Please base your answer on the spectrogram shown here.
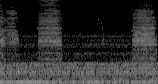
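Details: Wild barn owls in a nest box as the mother feeds her chicks; loud, rasping hiss-screeches in three bursts, faint chirps between them, and a strong low hum underneath.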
